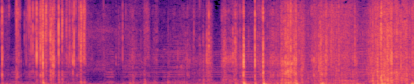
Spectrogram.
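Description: Packing tape being ripped off a cardboard box and the flaps pulled open, in a few ragged tearing bursts, with paper packing rustling.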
